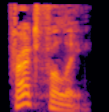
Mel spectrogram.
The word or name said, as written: fretfully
